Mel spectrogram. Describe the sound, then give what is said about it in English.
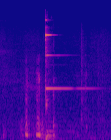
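A single bell is struck once, giving a sharp, bright ding that rings on and slowly fades, with people talking just before and after it. “You may have a point for ringing may, the bell.”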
